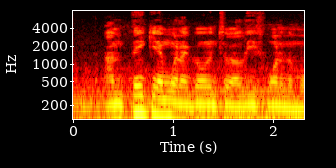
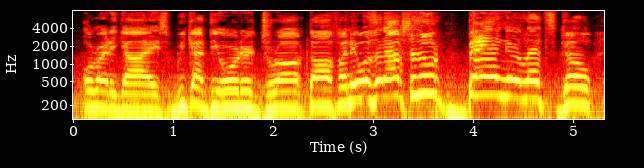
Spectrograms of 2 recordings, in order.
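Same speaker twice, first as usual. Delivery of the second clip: thrilled shout of a big win; louder and higher, celebrating; excited, loud; 7 semitones higher, 6 dB louder than usual. Real, not acted.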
